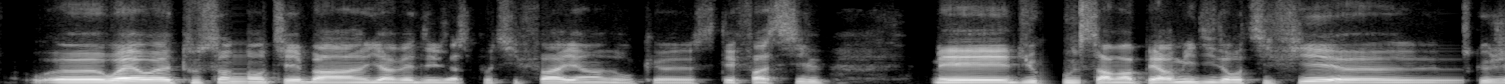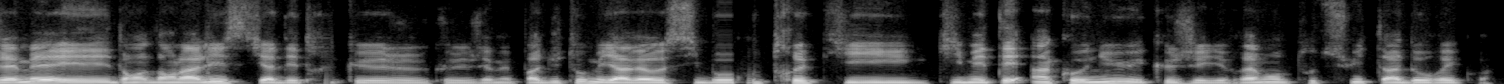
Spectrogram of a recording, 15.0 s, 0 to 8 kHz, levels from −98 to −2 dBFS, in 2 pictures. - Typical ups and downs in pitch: Yes, average, 3.6 semitones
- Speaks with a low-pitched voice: Yes, low, 105 Hz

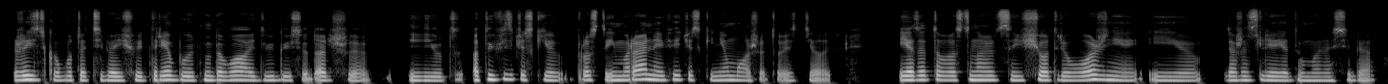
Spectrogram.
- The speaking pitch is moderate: No, high, 195 Hz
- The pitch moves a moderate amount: No, narrow, 1.6 semitones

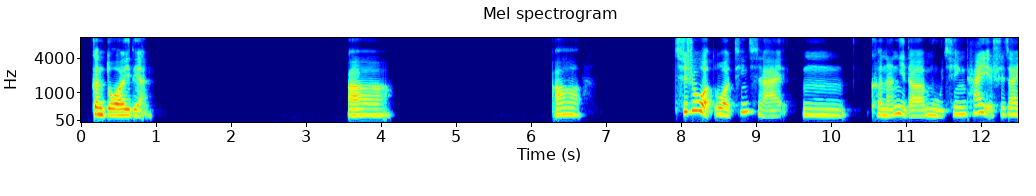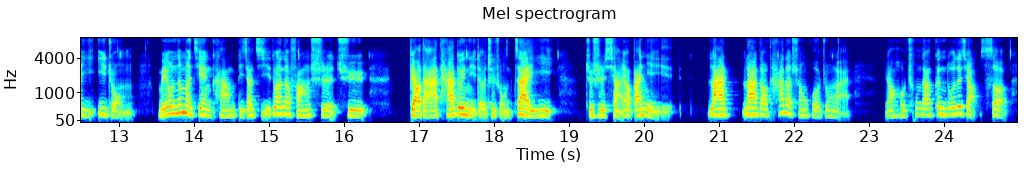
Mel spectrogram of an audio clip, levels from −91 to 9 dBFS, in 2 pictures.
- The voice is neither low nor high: Yes, medium, 175 Hz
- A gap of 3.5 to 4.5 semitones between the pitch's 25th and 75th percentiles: No, average, 3.0 semitones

